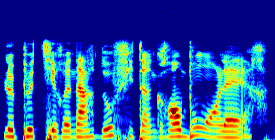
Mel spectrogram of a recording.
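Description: A woman reading a children's story aloud with expressive narration. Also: lowish voice, a little slow, clean tone, no echo. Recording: dull, dry recording.

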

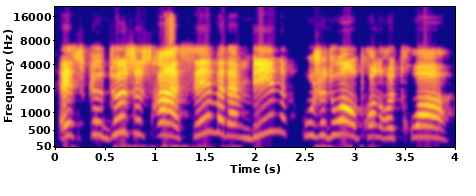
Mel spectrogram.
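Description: A woman playing a large serving woman in a cellar, loud and grumbling. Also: a little high, fairly even intonation, normal speed, dry recording. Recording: dull lo-fi recording.

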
